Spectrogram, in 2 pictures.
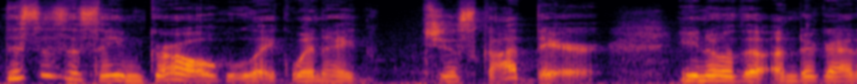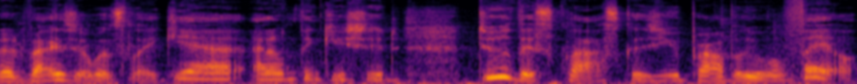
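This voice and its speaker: A woman with a Grenadian accent speaks at a moderate pace amid noticeable background noise. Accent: Grenadian Caribbean. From Grenada. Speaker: aerospace engineer and professor. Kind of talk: interview. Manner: casual.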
